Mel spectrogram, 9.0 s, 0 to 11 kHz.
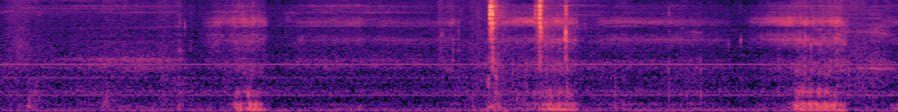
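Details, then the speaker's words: Three low, rumbling snore bursts, about 20 a minute, from a sleeping dog that is out cold, over faint room hum: ordinary canine snoring. "Lulu is snoring. She's out cold. That's funny as hell. She gets really loud too, guys."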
